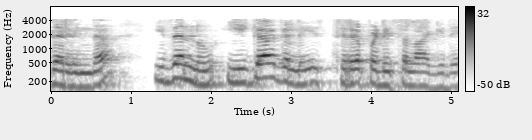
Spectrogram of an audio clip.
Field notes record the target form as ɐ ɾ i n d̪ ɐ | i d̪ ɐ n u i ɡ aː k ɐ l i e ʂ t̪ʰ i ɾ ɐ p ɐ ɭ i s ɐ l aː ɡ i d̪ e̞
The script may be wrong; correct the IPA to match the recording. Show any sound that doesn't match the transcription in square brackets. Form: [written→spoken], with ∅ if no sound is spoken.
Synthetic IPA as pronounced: ɐ ɾ i n d̪ ɐ | i d̪ ɐ [n→nː] u [i→iː] ɡ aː [k→ɡ] ɐ l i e [ʂ→s] t̪ʰ i ɾ ɐ p ɐ [ɭ→ɽ] i s ɐ l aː ɡ i d̪ e̞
